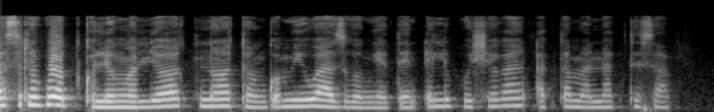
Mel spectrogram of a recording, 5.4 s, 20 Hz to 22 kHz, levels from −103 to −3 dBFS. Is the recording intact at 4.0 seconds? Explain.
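Yes, the speech at 4.0 seconds comes through intact, with no dropout, glitch or other fault at that point.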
